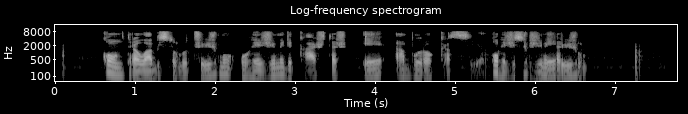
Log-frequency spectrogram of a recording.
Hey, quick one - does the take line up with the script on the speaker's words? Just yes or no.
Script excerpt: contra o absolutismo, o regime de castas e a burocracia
no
